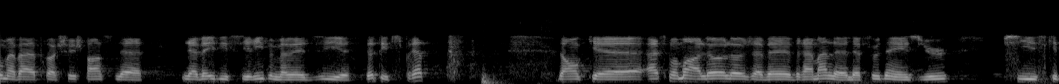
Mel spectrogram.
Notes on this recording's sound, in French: En direct du Pêle-Mêle Pub de L'Agora.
